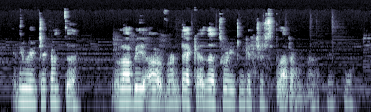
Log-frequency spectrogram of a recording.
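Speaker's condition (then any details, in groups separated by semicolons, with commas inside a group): Quadriplegic cerebral palsy; uses one hand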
